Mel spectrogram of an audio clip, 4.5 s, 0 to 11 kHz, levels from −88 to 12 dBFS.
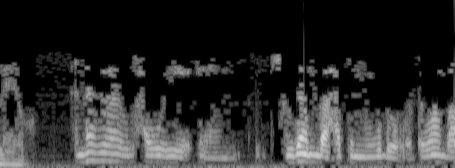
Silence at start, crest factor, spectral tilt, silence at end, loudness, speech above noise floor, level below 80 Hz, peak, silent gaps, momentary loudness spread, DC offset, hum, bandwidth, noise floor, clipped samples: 0 s; 18 dB; -10.5 dB/octave; 0 s; -18 LUFS; 23 dB; -40 dBFS; 0 dBFS; none; 19 LU; under 0.1%; none; 3.7 kHz; -40 dBFS; under 0.1%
